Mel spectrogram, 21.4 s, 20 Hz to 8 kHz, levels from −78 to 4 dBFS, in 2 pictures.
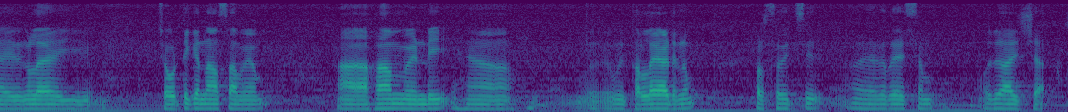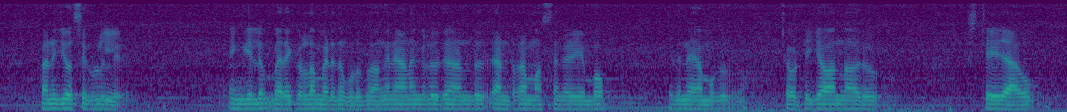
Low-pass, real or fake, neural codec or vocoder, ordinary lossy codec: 7.2 kHz; real; none; none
